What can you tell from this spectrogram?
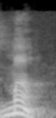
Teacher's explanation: Ma uses the lips, and it's nasal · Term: labial nasal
